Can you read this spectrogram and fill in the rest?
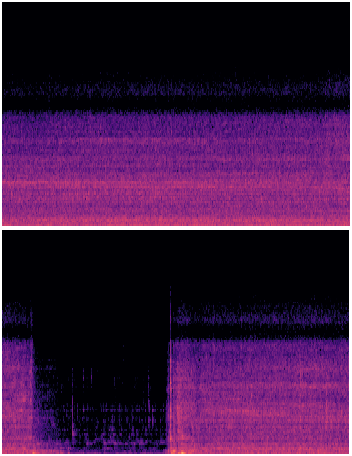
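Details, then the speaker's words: Toilet tank keeps running: steady hiss of water filling the tank stops for a couple of seconds, then refills again; not just the flapper, the fill valve isn't shutting off and needs replacing. "Yeah. You only hear that sound off for a while and then it comes back on. It sounds so annoying."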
